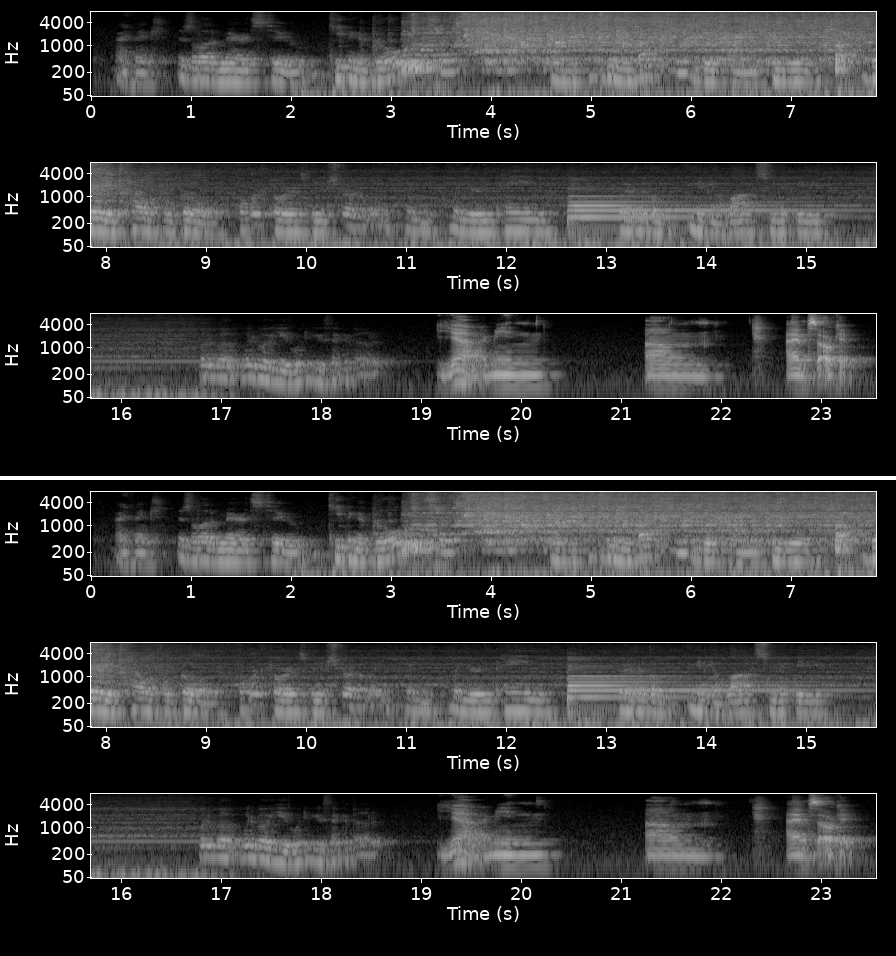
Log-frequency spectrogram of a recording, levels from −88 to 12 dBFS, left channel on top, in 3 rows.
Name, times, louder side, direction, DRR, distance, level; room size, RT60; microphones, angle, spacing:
voice 1, 0.2-3.7 4.6-7.3 7.6-12.4 13.1-15.2 16.8-18.6, right 1 dB, 85° right, 1 dB, 0.7 m, -34 dB
Toilet flush, 2.1-16.8, left 1 dB, 15° left, 1.0 m, -33 dB
sound 1, 12.6-17.7, equal, 45° right, 0.3 m, -37 dB
voice 2, 19.2-20.2 21.2-21.9 22.3-23.2, left 4 dB, 75° left, 6 dB, 0.5 m, -28 dB
5.5 x 2.1 x 2.7 m, 0.68 s
head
